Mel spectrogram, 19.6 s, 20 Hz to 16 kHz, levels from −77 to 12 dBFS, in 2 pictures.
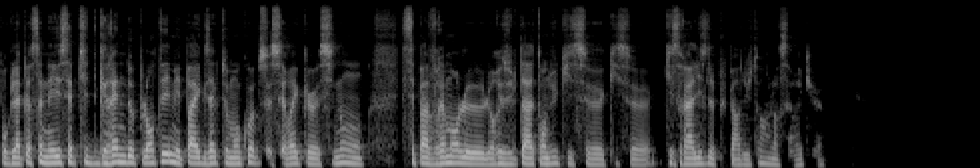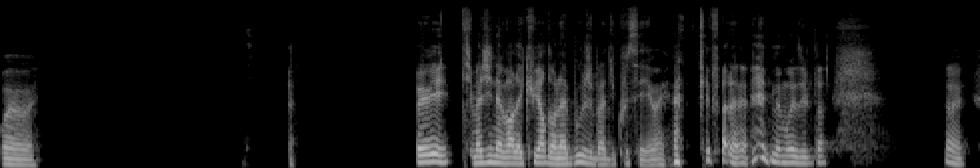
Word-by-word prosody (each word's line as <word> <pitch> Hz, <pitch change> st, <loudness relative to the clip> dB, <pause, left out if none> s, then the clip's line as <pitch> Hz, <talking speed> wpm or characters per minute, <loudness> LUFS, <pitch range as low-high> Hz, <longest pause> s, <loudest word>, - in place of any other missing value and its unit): pour 135 Hz, -, -1 dB
que 130 Hz, -, -1 dB
la 130 Hz, -, +4 dB
personne, 150 Hz, +1 st, +2 dB
elle 140 Hz, -, +5 dB
ait -, -, +4 dB
sa 145 Hz, +2 st, +2 dB
petite 135 Hz, -4 st, -2 dB
graine 150 Hz, +4 st, +4 dB
de 150 Hz, -, +4 dB
plantée, 140 Hz, +4 st, +2 dB
mais 145 Hz, -5 st, +3 dB
pas 135 Hz, -, +4 dB
exactement 130 Hz, 0 st, 0 dB
quoi, 150 Hz, +3 st, 0 dB
parce 130 Hz, -, -1 dB
que -, -, -5 dB
c'est -, -, +1 dB
vrai 130 Hz, +1 st, +1 dB
que 125 Hz, -2 st, -1 dB
sinon 135 Hz, 0 st, -1 dB, 0.4 s
c'est -, -, -3 dB
pas 135 Hz, -, +4 dB
vraiment 135 Hz, +4 st, +2 dB
le 125 Hz, -3 st, +3 dB
le 120 Hz, 0 st, 0 dB
résultat 120 Hz, 0 st, +1 dB
attendu 125 Hz, +2 st, 0 dB
qui 125 Hz, -1 st, -7 dB
se 115 Hz, 0 st, -3 dB
qui 110 Hz, -, -12 dB
se 110 Hz, -2 st, -6 dB
qui 150 Hz, -, -5 dB
se 125 Hz, -, -4 dB
réalise 125 Hz, +1 st, +1 dB
la 125 Hz, -, -2 dB
plupart 110 Hz, 0 st, -7 dB
du 110 Hz, -, -7 dB
temps, 135 Hz, +4 st, -9 dB
alors 115 Hz, -3 st, -7 dB
c'est -, -, -11 dB
vrai 105 Hz, -, -12 dB
que 115 Hz, -, -15 dB, 1.6 s
Ouais, 120 Hz, -, 0 dB
ouais, 110 Hz, -2 st, +1 dB
ouais. 100 Hz, 0 st, -10 dB, 2.1 s
S -, -, -33 dB, 0.3 s
a -, -, -11 dB, 1.2 s
Oui, 155 Hz, -, +7 dB
oui. 160 Hz, -1 st, +5 dB
Tu -, -, -8 dB
imagines 140 Hz, +2 st, +3 dB
avoir 130 Hz, -1 st, +4 dB
la 125 Hz, -1 st, +2 dB
cuillère 140 Hz, +3 st, +1 dB
dans 130 Hz, -2 st, +3 dB
la 120 Hz, 0 st, +4 dB
bouche, 145 Hz, +2 st, -1 dB
bah, 115 Hz, -1 st, -1 dB
du 110 Hz, +1 st, -9 dB
coup 130 Hz, -, -10 dB
c'est 105 Hz, -5 st, -5 dB
ouais, 105 Hz, 0 st, -4 dB, 0.3 s
c'est 200 Hz, -, -5 dB
pas -, -, +1 dB
la -, -, +1 dB
mê 135 Hz, 0 st, -2 dB, 0.2 s
même 155 Hz, -5 st, -1 dB
résultat. 140 Hz, 0 st, -2 dB, 1.2 s
Ouais. 125 Hz, -4 st, -4 dB
130 Hz, 215 wpm, -22 LUFS, 120-140 Hz, 2.1 s, Oui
